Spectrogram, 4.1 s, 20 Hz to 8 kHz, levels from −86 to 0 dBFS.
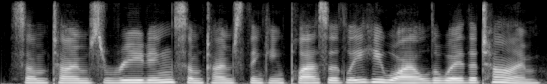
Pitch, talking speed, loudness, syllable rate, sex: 195 Hz, 145 wpm, -16 LUFS, 5.5 syllables/s, female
